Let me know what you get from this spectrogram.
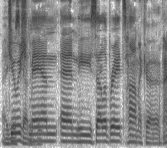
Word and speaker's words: Hanukkah: Chinooka. – Don't say it. Say Hanukkah. That's not how you pronounce it. It's Hanukkah.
